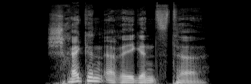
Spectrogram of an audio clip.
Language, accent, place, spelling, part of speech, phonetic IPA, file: German, Germany, Berlin, schreckenerregendste, adjective, [ˈʃʁɛkn̩ʔɛɐ̯ˌʁeːɡənt͡stə], De-schreckenerregendste.ogg
- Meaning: inflection of schreckenerregend: 1. strong/mixed nominative/accusative feminine singular superlative degree 2. strong nominative/accusative plural superlative degree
